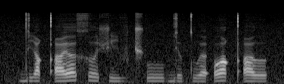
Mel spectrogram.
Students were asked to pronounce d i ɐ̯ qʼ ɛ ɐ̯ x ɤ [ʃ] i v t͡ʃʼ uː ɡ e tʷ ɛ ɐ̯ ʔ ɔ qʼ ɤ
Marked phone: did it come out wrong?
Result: no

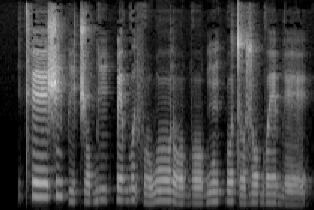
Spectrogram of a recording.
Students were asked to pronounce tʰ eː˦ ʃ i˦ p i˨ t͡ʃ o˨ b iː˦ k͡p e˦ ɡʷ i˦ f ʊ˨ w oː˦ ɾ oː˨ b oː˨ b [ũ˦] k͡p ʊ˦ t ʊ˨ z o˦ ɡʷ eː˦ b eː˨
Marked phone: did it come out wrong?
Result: no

